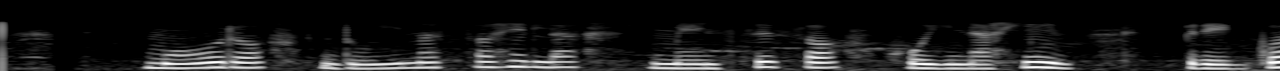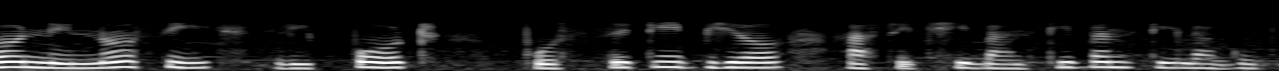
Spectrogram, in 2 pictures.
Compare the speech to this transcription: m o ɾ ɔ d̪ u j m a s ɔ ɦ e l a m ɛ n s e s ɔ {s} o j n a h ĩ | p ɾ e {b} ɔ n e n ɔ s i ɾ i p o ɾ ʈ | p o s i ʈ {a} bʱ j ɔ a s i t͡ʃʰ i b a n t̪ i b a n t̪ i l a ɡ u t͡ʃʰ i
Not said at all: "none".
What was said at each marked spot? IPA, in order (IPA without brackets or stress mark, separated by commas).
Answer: h, ɡ, i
